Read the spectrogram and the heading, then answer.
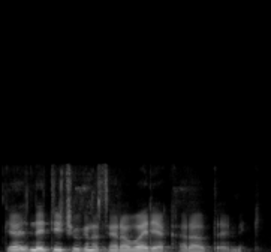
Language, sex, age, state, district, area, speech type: Kashmiri, male, 60+, Jammu and Kashmir, Ganderbal, rural, spontaneous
